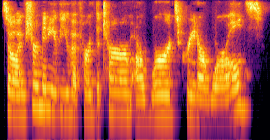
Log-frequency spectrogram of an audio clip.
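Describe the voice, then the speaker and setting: A woman's voice: medium pitch, measured pace, rough recording. Earnest woman coach giving a motivational talk. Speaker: money mindset coach presenting a talk. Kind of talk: motivational webinar talk, conversational.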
